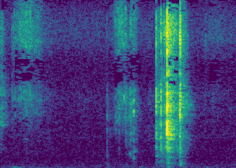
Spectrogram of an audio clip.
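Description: A quiet room, then a brief papery rustle and snap about one and a half seconds in as a tarot card is slid off the top of the deck.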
